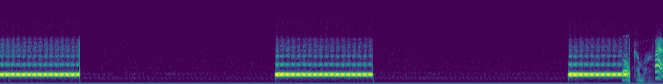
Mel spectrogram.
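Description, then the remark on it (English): A steady, buzzy telephone tone sounds in three separate bursts with silent gaps between them, and the last burst breaks into a quick flurry of short dialing beeps as a number is dialed to break in on a busy phone line. “I'm trying to do a break-in on a phone that's been busy for”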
